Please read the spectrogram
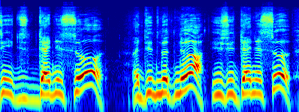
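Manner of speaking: slow, loud mock French accent, drawn out; a Frenchman scolding his dog in a thick French accent. Scolding the dog Skip, in a hammed-up French accent. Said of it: "the French accent".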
